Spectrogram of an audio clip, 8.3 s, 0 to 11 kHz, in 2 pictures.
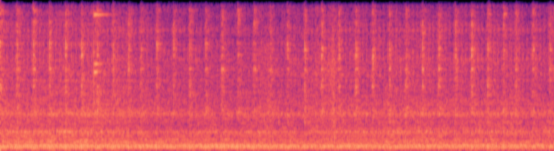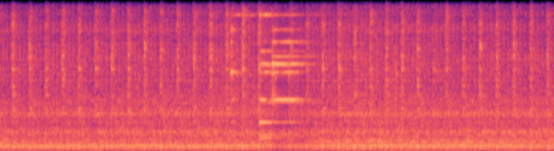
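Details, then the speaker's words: AV 89 two-stroke with an Ersal 70cc kit, after ignition repair and a correct-thickness head gasket, warming up before retorquing head and exhaust. Fast, even buzz at steady revs with no knock or misfire; runs cleanly. "quand le joint de culasse est de la bonne épaisseur, ça marche nickel."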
